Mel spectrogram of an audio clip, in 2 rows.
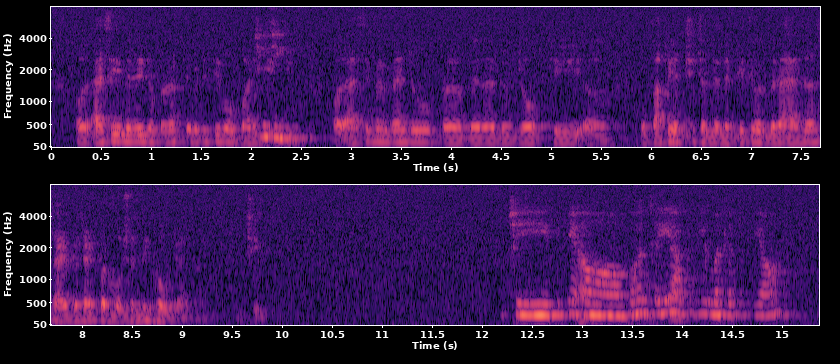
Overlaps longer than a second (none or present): none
